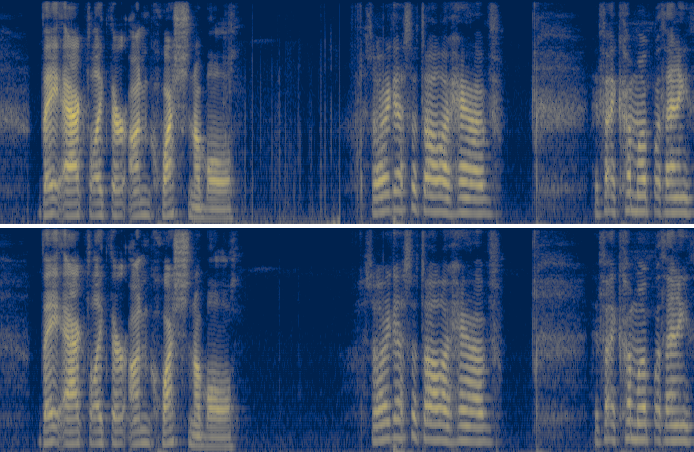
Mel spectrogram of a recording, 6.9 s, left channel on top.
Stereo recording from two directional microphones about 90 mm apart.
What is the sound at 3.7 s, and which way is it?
Speech, 65° right (ahead or behind).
